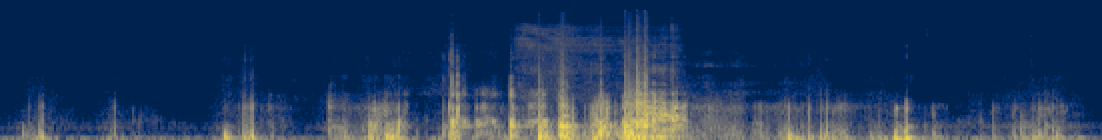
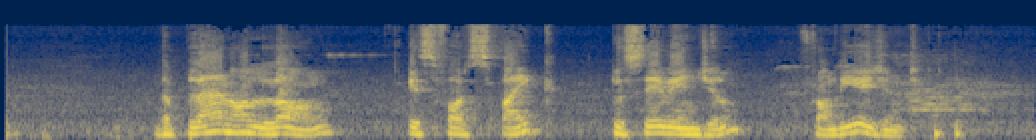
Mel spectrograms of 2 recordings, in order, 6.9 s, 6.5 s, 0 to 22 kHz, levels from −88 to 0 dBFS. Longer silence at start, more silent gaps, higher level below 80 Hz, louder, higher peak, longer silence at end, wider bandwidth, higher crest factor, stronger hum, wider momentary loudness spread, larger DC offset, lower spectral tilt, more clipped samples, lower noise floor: first, 0.2 s vs 0.05 s; neither; first, -26 dBFS vs -42 dBFS; second, -21 LUFS vs -12 LUFS; about the same, -2 dBFS vs 0 dBFS; second, 0.1 s vs 0.25 s; second, 8.2 kHz vs 11.5 kHz; about the same, 18 dB vs 14 dB; neither; first, 23 LU vs 19 LU; neither; first, -9.5 dB/octave vs -5 dB/octave; neither; first, -52 dBFS vs -37 dBFS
